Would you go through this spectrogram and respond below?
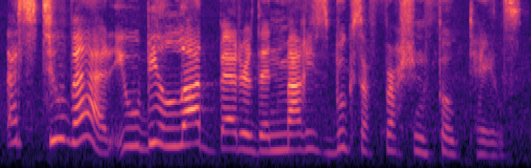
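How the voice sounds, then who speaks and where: A woman's voice: high-pitched, lively intonation, a little fast, sharp tone, slight background noise. An actress voicing a cheeky, affectionate young daughter in a video game, with a playful, girlish, teasing manner. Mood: teasing, encouraging. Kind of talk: naturalistic video game drama acting.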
